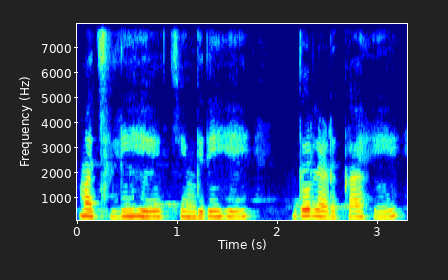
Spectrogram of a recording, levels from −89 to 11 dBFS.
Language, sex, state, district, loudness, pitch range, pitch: Chhattisgarhi, female, Chhattisgarh, Raigarh, -18 LUFS, 225-245 Hz, 230 Hz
